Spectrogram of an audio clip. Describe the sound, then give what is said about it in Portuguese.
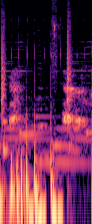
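A dog barks several times in quick, uneven succession, sharp yaps mixed with a slightly whiny tone, far away, clear with no talking over it. “Grãos de areias aos pés, grãos secos aos pés um cachorro a latir.”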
